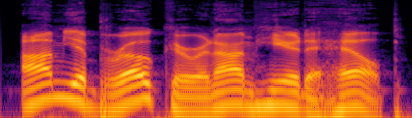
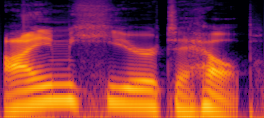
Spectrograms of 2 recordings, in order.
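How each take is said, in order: First: Smooth salesman pitch, louder; broker voice. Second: Slow, sugary sales reassurance; mock broker line. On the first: Retold or imitated. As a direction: play the slick friendly broker. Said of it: "I don't know why I have to give them that voice". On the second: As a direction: fake helpful salesman tone. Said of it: "Brokers are always saying".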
